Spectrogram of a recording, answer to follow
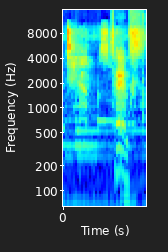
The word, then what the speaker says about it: Thames: spelled with a TH, they are pronounced as if they were spelled with a normal T. T. Like that. And these words are Thomas, Thomas, Thompson, Thompson, Teresa, Thailand, Thames, Esther, Esther, and Time,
